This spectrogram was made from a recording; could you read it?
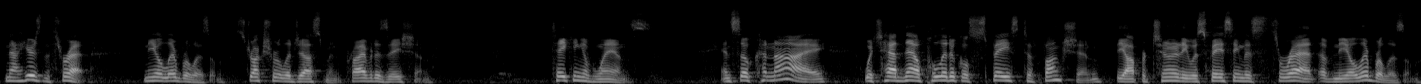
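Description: A man in his forties lectures a class from the front of the room, animated and chatty, with quick asides to his listeners. His voice sits at an ordinary middle pitch and comes through clean on a clip-on mic. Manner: animated, gesturing, conversational with asides. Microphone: lapel mic.

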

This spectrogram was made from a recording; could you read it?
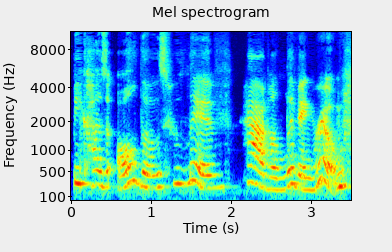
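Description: Actress as matter-of-fact, higher-pitched young woman. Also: expressive, slow pace. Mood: calm, matter-of-fact. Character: matter-of-fact, gently stubborn partner in an absurdist play. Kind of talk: staged play reading. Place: indoors on a video call.

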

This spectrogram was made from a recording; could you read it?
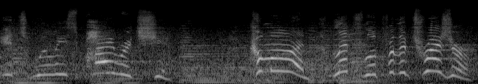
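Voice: very high-pitched, sing-song, takes it slowly, heavily acted. A performer playing an eager, adventurous young boy on a treasure hunt in an acted read-along storybook. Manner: eager, exclaiming. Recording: loud music under the voice.

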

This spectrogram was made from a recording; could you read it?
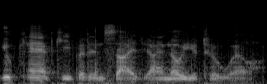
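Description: An American actor, middle-aged, playing a stern, urgent government investigator with an earnest, clipped manner in an old film. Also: male voice, very deep voice, lively intonation, normal speed, highs cut off. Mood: grave, persuading. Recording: old film soundtrack with hiss.

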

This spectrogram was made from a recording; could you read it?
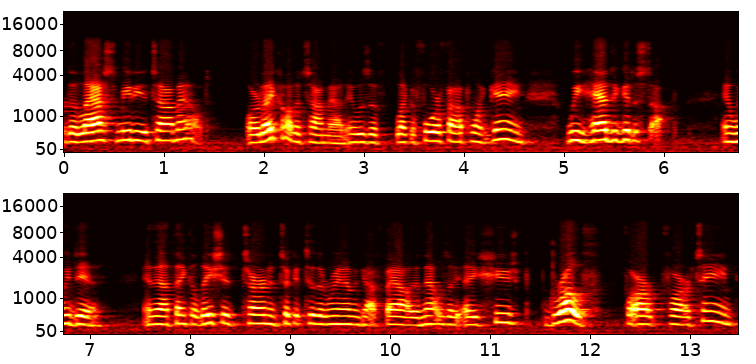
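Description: Mellow middle-aged woman coach, conversational. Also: mid-range voice. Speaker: college basketball head coach. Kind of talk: postgame press conference remarks. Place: indoor press room in front of a backdrop.

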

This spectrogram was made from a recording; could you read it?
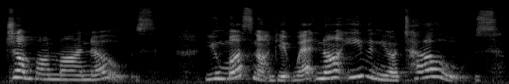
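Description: A woman putting on a sly, slow-talking old fox. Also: high-pitched, expressive, a bit bright, distant mic, heavily acted. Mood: coaxing. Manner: slow, coaxing, falsely polite.

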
